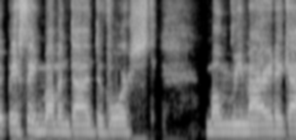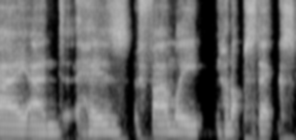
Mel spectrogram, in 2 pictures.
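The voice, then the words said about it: Mixed Scottish and Northern Irish accent. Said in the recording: “my accent's pretty messed up. Scottish people probably think I sound from Northern Ireland, and Northern Irish people think I'm from Scotland ... your accent was kind of a hodgepodge”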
